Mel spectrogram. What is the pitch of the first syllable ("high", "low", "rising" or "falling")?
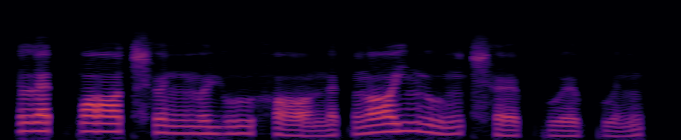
high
